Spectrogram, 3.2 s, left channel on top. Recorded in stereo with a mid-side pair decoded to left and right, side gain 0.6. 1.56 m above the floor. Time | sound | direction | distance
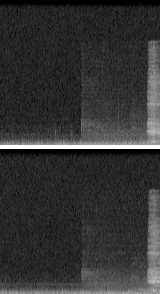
1.6 | breathing | 50° left | 3.5 m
